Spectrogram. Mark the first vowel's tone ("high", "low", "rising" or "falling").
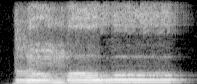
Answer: low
